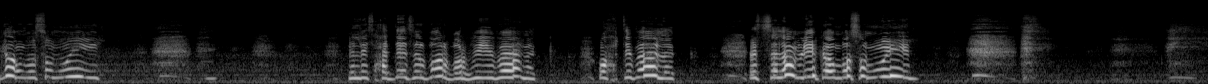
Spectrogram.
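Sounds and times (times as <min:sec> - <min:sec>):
man breathing: 0:01.2 - 0:03.5, 0:09.5 - 0:12.0.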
